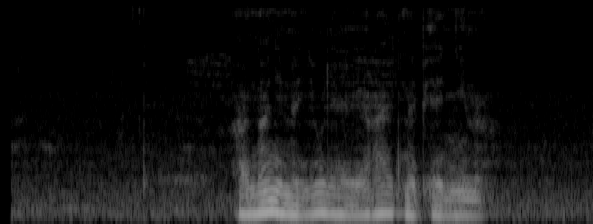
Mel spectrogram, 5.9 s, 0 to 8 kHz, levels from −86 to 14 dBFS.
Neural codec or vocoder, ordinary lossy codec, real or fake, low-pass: codec, 16 kHz, 16 kbps, FreqCodec, smaller model; none; fake; 7.2 kHz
